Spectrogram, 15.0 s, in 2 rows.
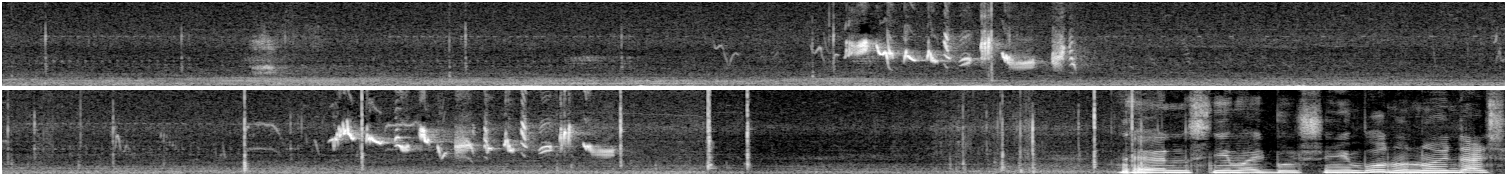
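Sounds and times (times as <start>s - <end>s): songbird warbling: 1.2s - 11.1s.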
